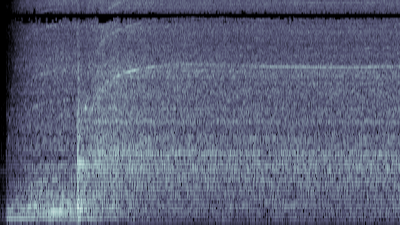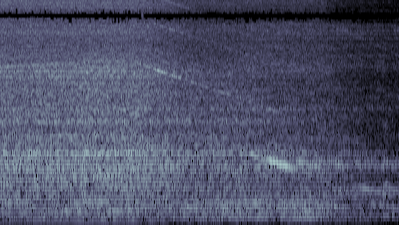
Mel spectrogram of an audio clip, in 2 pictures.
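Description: A shop vacuum switches on, and about a second and a half later a table saw motor spins up with a rising whine. The saw runs while its Freud combination blade cuts a melamine shelf board over a zero-clearance insert. Around eleven seconds in, the saw is switched off and winds down with a falling whine, leaving the vacuum running more quietly.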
